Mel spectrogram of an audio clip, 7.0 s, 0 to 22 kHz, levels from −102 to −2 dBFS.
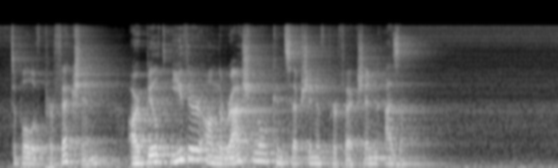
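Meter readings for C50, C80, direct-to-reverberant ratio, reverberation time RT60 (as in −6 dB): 7.0 dB, 8.5 dB, 5.0 dB, 1.4 s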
